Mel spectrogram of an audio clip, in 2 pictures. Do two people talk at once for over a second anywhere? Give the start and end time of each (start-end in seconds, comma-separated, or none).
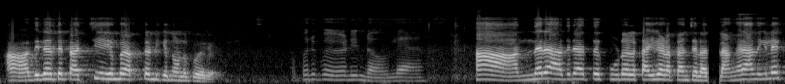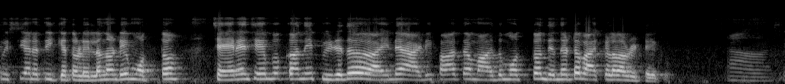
none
